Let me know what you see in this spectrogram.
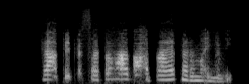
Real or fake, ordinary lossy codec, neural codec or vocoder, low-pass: fake; none; codec, 44.1 kHz, 0.9 kbps, DAC; 14.4 kHz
